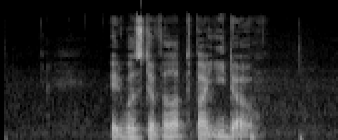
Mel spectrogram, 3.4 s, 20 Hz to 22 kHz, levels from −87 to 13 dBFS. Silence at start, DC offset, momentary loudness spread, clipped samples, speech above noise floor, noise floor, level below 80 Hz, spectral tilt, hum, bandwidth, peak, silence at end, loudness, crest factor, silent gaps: 1.1 s; under 0.1%; 10 LU; under 0.1%; 40 dB; -58 dBFS; -58 dBFS; -4 dB/octave; none; 14.5 kHz; 0 dBFS; 0.85 s; -19 LUFS; 22 dB; none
